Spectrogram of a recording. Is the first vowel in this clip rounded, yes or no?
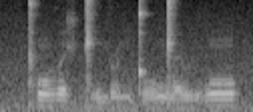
yes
